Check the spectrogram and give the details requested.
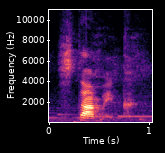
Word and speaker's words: stomach: After the word chaos, we have STOMACH. Stomach. Stomach. Parce que c'est H ça lui même les prononcer comme stomach qui veut dire ventre.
